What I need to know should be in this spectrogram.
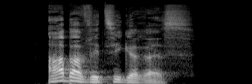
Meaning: strong/mixed nominative/accusative neuter singular comparative degree of aberwitzig
- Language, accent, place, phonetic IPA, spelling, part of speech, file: German, Germany, Berlin, [ˈaːbɐˌvɪt͡sɪɡəʁəs], aberwitzigeres, adjective, De-aberwitzigeres.ogg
